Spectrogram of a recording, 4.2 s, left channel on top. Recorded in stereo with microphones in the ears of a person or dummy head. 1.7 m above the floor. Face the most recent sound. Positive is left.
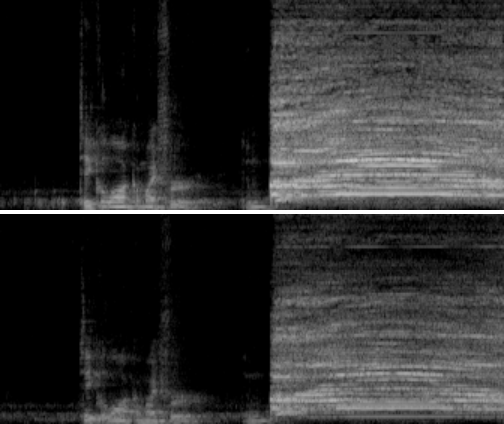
turn(degrees=85)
